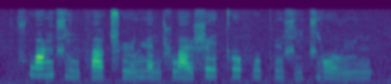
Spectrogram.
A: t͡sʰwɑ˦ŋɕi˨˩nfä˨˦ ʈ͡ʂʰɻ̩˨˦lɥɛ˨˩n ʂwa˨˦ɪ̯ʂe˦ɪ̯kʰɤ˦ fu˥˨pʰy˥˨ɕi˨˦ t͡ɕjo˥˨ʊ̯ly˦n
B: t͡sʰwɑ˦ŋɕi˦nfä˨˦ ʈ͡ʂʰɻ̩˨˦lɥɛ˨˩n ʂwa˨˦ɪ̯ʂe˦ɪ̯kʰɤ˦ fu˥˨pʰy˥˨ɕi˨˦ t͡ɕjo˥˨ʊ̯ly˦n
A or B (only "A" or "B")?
A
